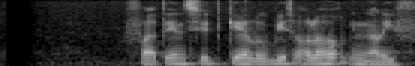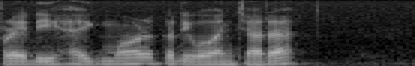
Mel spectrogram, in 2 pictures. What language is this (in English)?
Sundanese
